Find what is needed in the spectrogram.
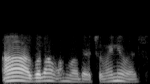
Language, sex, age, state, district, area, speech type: Kashmiri, male, 45-60, Jammu and Kashmir, Budgam, urban, conversation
